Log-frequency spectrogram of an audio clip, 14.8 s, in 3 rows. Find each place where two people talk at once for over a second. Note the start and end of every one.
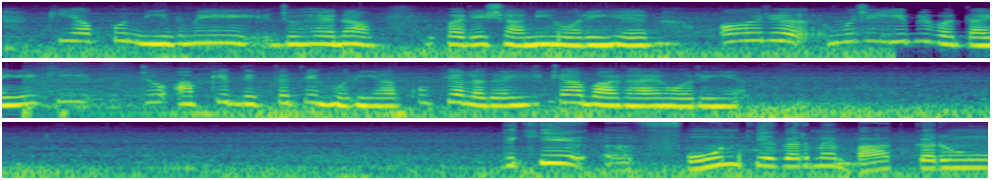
none

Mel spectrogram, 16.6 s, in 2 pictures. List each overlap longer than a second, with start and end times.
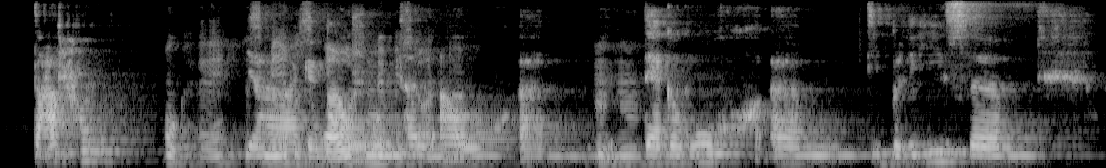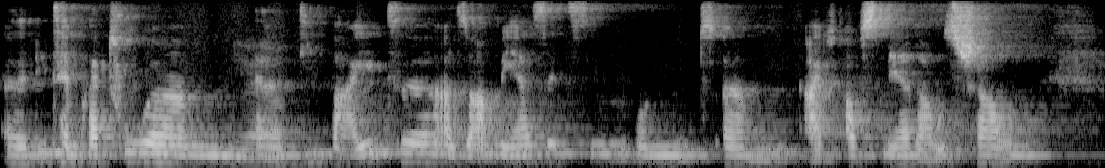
1.8-3.6

